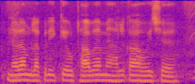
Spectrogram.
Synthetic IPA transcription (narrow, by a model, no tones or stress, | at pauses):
nəɾəmləkɾikeuʈʰaβɛmeɦəlkaɦojt͡ʃʰɛ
